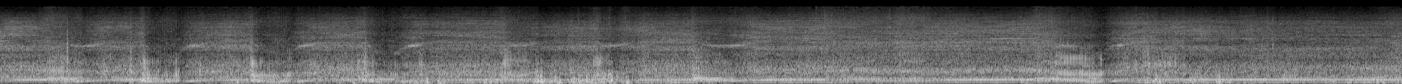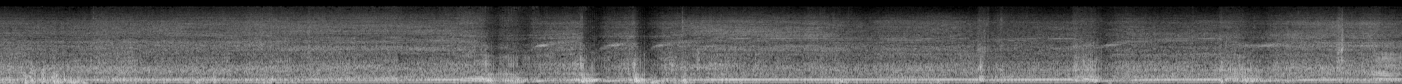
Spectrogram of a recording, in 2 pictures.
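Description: Ryobi electric snow shovel running, its motor and rubber paddle rotor whirring steadily as it throws snow. The pitch sags briefly every second or two as the paddle bites into snow, then recovers.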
